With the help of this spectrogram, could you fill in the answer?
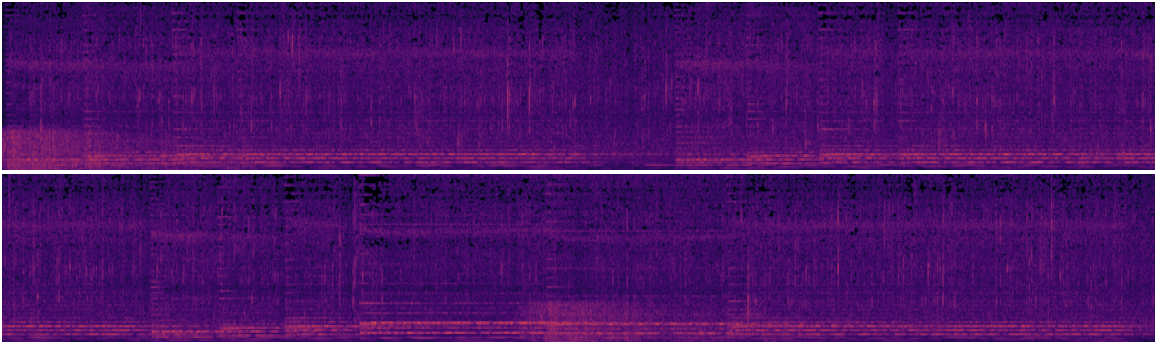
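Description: Steady, heavy rain hisses throughout, with deep rolling rumbles of thunder near the start and again midway, all beneath slow, sustained musical tones that shift in pitch.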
